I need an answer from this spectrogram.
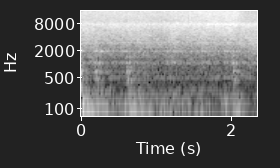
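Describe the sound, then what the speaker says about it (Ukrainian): Pork fat sizzling and crackling steadily in a hot pan, a constant dense hiss with faint scraping underneath and no talking. "Сало смажиться, воно дуже-дуже-дуже ароматне."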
